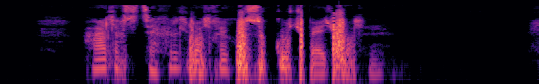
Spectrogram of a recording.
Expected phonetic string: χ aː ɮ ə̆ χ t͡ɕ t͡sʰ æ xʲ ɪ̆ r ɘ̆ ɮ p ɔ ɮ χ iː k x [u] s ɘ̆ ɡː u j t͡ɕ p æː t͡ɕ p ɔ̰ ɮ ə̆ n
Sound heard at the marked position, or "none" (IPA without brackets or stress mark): u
